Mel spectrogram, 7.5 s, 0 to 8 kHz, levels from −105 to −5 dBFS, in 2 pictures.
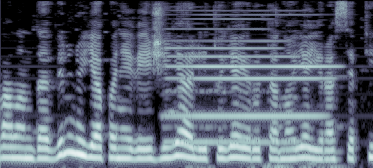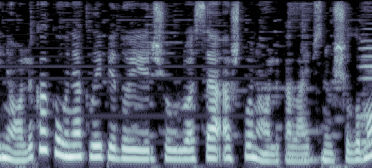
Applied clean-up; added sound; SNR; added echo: classical method Wiener filter.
